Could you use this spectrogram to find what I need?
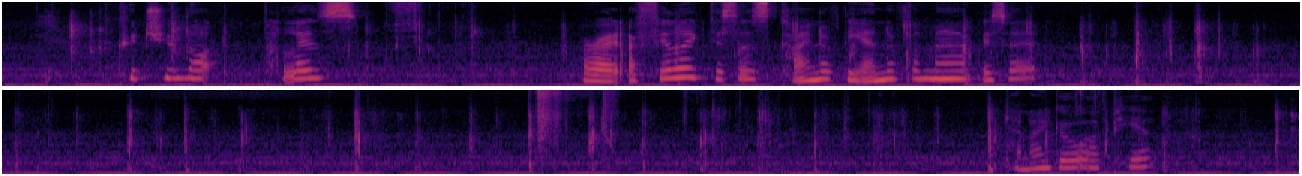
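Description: A young woman talks with animation, close to a microphone.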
